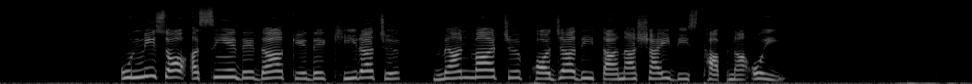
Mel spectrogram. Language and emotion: Dogri, neutral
